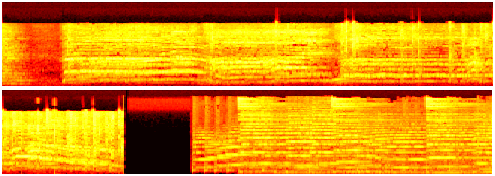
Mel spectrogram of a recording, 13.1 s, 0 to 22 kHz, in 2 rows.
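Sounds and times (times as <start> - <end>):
group singing in unison: 0.0 - 6.4
hand claps: 4.5 - 8.2.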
